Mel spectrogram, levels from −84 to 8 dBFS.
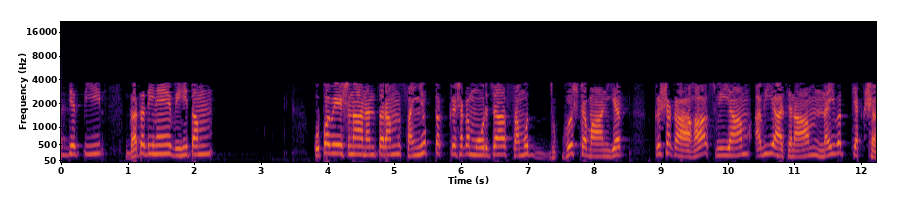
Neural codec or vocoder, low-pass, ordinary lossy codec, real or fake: none; 3.6 kHz; none; real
